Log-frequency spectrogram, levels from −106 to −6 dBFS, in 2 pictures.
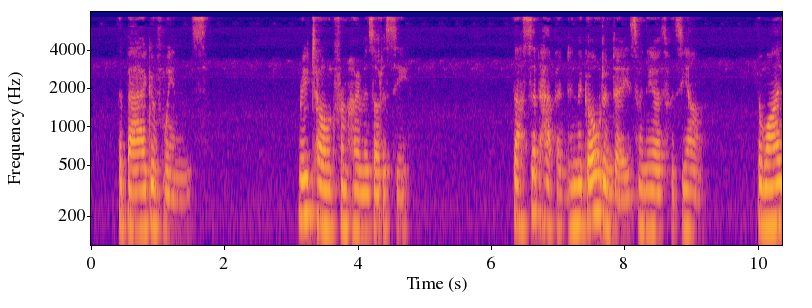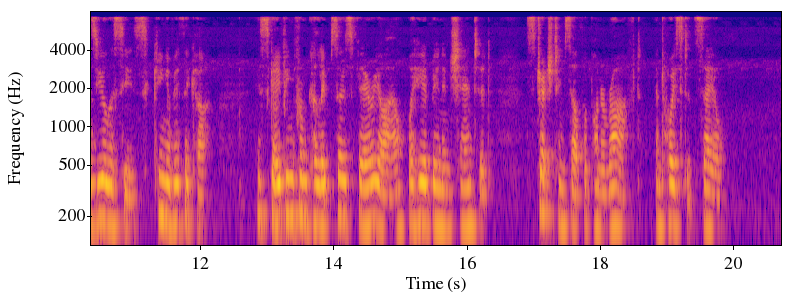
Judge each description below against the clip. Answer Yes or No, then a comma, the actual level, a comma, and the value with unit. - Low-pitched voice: No, medium, 170 Hz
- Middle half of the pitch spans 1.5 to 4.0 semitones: Yes, average, 2.9 semitones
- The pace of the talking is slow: Yes, slow, 130 wpm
